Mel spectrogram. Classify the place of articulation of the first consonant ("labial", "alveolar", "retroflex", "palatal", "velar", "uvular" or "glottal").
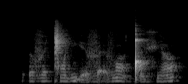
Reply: glottal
